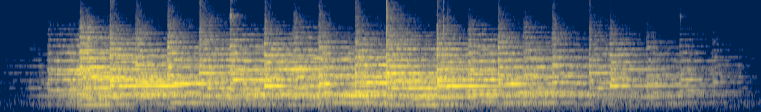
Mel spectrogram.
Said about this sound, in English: Maybe today you just need to focus on God and forget about the squirrels and move on to the Messiah and hear the bells as they call out to you.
